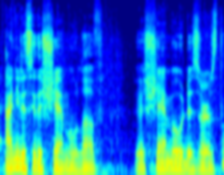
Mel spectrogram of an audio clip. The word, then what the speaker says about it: Shamu: you pronounce it's not you can't just say Shamu you got to say Shamu you got to really put the emphasis on the o just a bit heads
